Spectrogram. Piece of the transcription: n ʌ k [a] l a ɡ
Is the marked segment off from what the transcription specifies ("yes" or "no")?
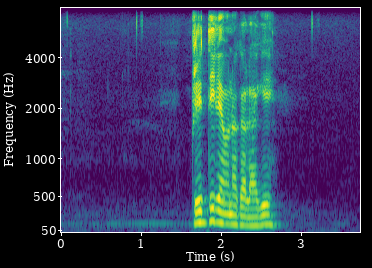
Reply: no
